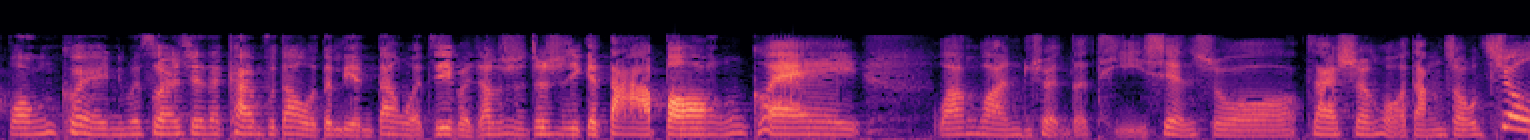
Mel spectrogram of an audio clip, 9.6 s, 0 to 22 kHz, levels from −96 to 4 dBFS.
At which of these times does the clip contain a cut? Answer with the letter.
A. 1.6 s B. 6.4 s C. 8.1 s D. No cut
B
